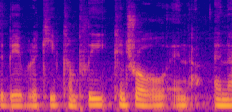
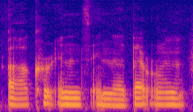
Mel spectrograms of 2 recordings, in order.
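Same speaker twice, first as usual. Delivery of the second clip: ordinary talk, nothing marked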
